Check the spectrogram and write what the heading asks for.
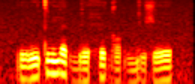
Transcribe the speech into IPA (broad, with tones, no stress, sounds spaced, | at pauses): ɾ i˨ ɾ ĩ˧ t i˦ j ɛ˦˨ ɡ͡b e˨ h e˧ ɡ ɔ˨ ɡ͡b i˨ ʃ e˨˦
